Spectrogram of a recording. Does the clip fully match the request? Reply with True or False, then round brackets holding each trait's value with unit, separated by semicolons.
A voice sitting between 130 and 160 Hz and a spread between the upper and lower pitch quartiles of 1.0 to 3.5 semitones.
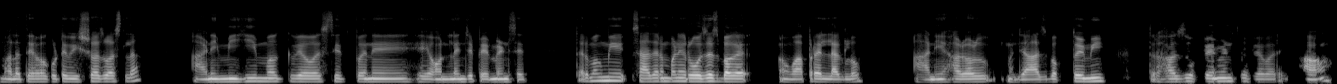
True (135 Hz; 2.4 semitones)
